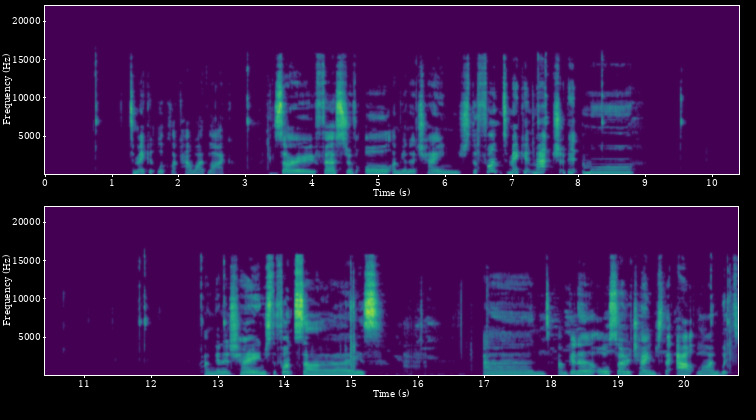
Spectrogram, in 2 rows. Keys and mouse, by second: 0.7-3.1 drag, 7.3 click, 8.3-9.5 drag, 11.8 click, 12.7 click, 13.2 click, 20.4 click.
